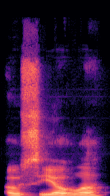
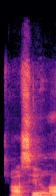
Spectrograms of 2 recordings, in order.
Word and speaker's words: Osceola: comes up, and I always mess up the pronunciation, but it's Osceola. Osceola, yes. Osceola.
